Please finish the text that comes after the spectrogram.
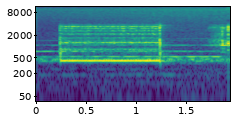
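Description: A steady electronic telephone ringback tone on an outgoing call from Danmarks Radio's P Dokumentar sounds for about a second, then cuts off, with a quieter tone lingering after it. It is clear, and no one speaks.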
